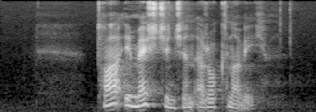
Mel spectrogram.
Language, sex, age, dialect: Faroese, female, 36-60, Suðurstreymoy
